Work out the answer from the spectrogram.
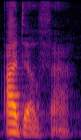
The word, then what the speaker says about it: ἄδελφε: in the vocative, and the accent is an acute on the alpha. It goes all the way back, even though in all the other forms, it's on the last syllable. So, Adelpha.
